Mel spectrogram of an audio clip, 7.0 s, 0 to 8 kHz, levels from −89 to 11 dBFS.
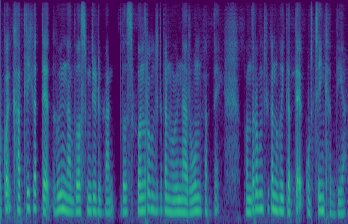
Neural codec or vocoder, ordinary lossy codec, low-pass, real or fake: codec, 16 kHz, about 1 kbps, DyCAST, with the encoder's durations; none; none; fake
